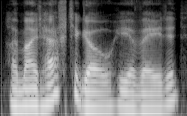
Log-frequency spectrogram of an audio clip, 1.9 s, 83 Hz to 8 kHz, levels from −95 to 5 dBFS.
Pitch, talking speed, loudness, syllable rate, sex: 125 Hz, 225 wpm, -16 LUFS, 5.4 syllables/s, male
